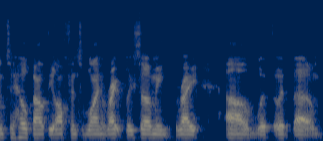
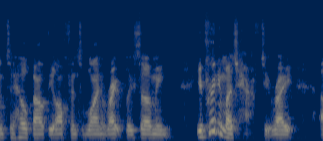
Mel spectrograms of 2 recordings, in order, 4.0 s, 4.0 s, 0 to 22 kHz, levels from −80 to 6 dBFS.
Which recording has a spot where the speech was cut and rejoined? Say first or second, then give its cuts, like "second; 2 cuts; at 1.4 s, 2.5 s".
first; 1 cut; at 2.2 s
